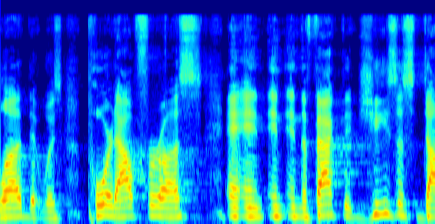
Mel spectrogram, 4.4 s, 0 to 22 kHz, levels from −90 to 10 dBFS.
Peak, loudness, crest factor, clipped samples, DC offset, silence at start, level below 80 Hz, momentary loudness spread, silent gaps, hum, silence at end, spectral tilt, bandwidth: -6 dBFS; -23 LUFS; 18 dB; under 0.1%; under 0.1%; 0 s; -64 dBFS; 14 LU; none; none; 0 s; -5.5 dB/octave; 16.5 kHz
